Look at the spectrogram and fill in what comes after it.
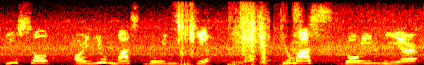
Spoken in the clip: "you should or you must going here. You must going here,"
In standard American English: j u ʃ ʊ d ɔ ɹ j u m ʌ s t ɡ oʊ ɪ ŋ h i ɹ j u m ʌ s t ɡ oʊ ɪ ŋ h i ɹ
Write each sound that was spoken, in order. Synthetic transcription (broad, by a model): j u s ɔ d ɔ ɹ j u m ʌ s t ɡ oʊ ɪ ŋ h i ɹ j u m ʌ s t ɡ oʊ ɪ ŋ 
